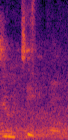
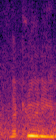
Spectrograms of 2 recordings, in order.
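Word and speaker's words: Ncuti: u t i so at the very beginning of my show i was going like nakuti nakuti nakari nakuti and everybody says pronounce it shooting shooting shoots you know like it took about about a third away at the podcast to figure out how to pronounce it i felt bad because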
